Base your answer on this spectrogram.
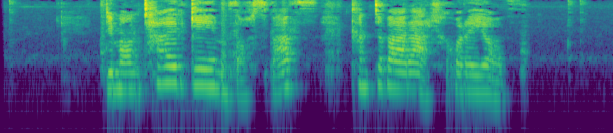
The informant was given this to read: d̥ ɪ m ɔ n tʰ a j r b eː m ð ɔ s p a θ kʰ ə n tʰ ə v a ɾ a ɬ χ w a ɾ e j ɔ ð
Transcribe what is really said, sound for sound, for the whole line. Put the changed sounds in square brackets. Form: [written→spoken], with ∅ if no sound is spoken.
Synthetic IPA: d̥ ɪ m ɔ n tʰ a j r [b→ɡ] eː m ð ɔ s p a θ kʰ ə n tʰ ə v a ɾ a ɬ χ w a ɾ e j ɔ ð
